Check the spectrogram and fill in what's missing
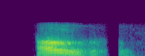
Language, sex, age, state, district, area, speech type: Manipuri, male, 60+, Manipur, Churachandpur, urban, conversation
